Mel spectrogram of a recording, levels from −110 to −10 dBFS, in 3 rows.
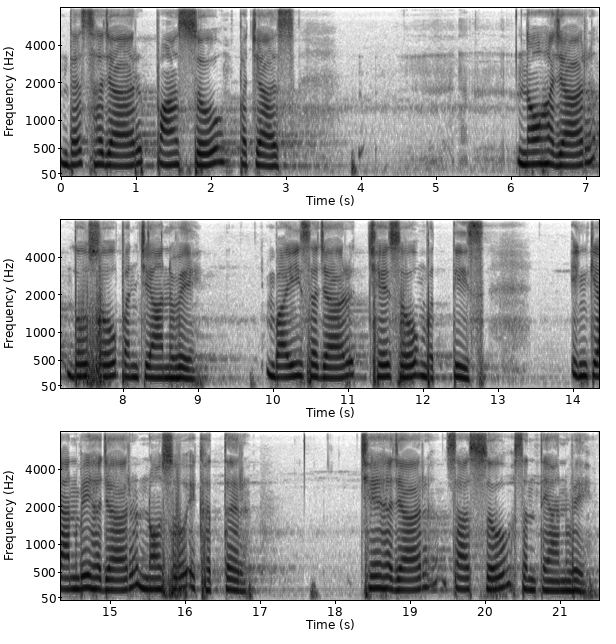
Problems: none marked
